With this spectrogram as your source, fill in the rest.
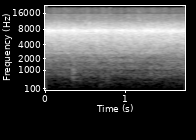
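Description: Steady, close sizzling of meat frying in a hot pan, a continuous bright crackling hiss with no voices.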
